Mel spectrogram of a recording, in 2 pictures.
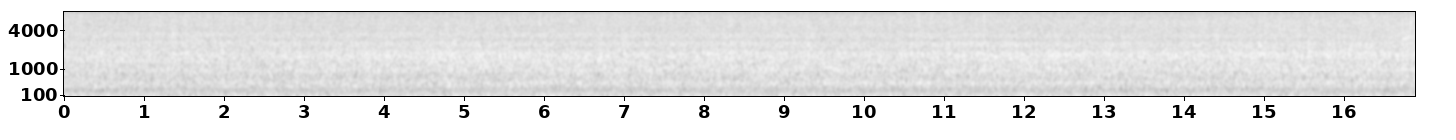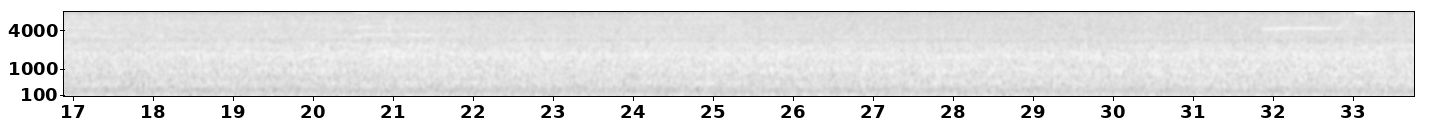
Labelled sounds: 20.4	21.5	killer whale, southern resident, 2.9 to 5.6 kHz
31.8	33.7	killer whale, southern resident, 4.2 to 8.0 kHz

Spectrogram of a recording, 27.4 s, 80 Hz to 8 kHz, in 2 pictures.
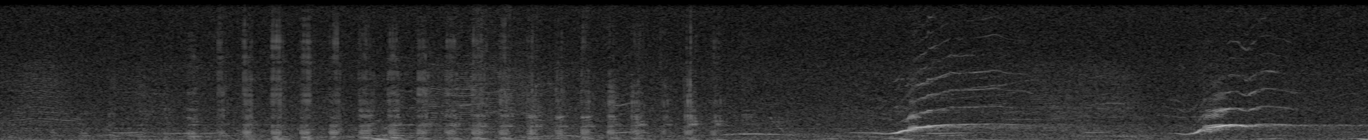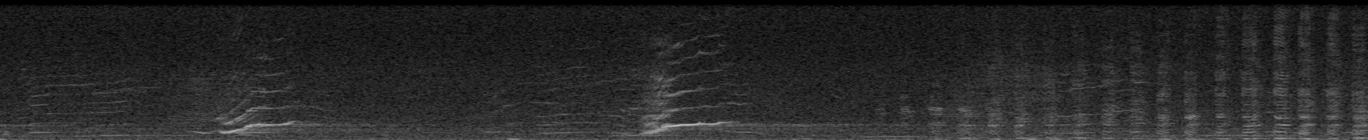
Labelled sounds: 0.1	0.4	humpback whale, 1.2 to 1.3 kHz
6.1	6.4	humpback whale, 2.0 to 2.3 kHz
9.0	11.3	humpback whale, 0.80 to 6.1 kHz
12.0	13.0	humpback whale, 0.80 to 5.7 kHz
14.0	15.3	humpback whale, 0.96 to 3.6 kHz
15.8	16.8	humpback whale, 0.80 to 4.9 kHz
19.0	21.2	humpback whale, 0.80 to 6.0 kHz
24.2	25.0	humpback whale, 1.3 to 3.5 kHz

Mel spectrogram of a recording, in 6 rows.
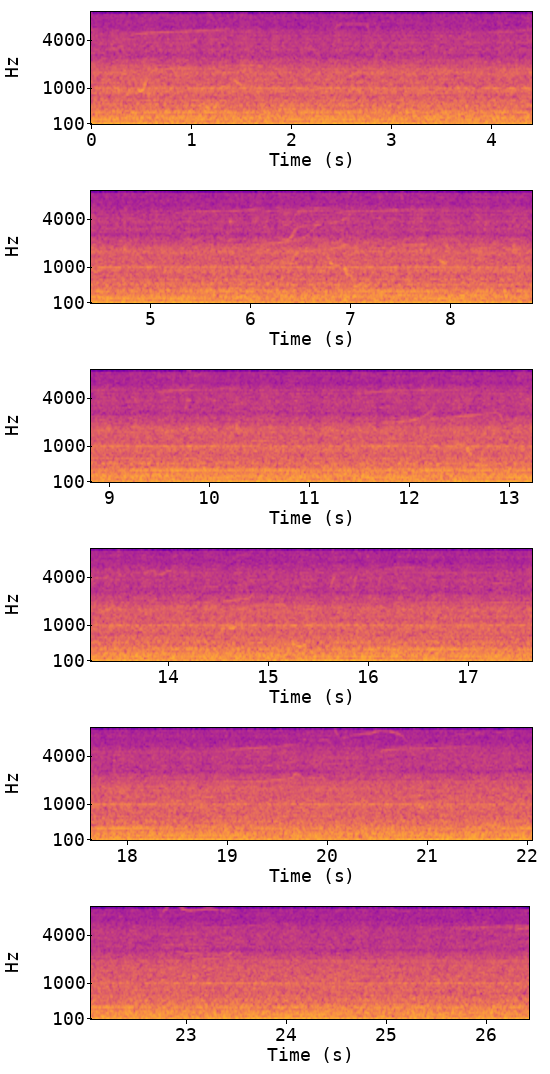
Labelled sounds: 0.6	1.3	killer whale, southern resident, 4.8 to 8.0 kHz
11.5	12.0	killer whale, southern resident, 4.6 to 4.8 kHz
12.4	12.9	killer whale, southern resident, 2.4 to 2.8 kHz
19.0	19.4	killer whale, southern resident, 4.7 to 5.0 kHz
20.5	21.1	killer whale, southern resident, 4.7 to 4.9 kHz
22.9	23.4	killer whale, southern resident, 7.2 to 7.7 kHz

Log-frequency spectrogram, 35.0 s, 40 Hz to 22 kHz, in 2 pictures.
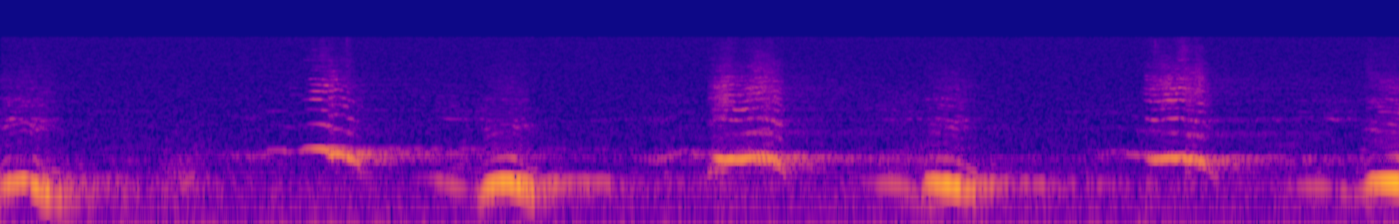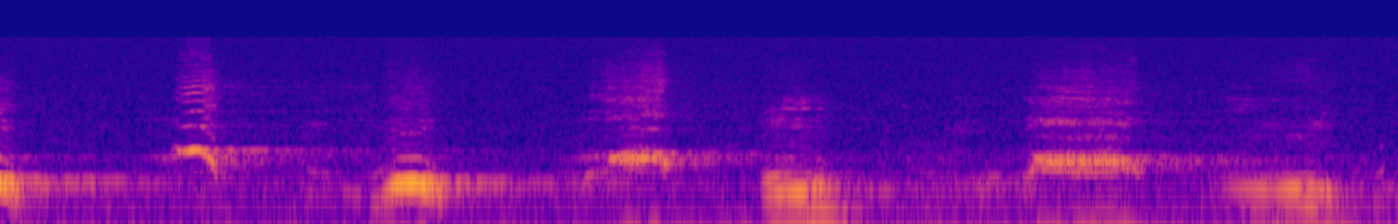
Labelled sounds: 3.8	4.5	humpback whale, 0.80 to 3.0 kHz
8.8	9.6	humpback whale, 0.93 to 2.6 kHz
14.2	14.9	humpback whale, 1.2 to 2.4 kHz
17.1	17.4	humpback whale, 0.90 to 1.4 kHz
19.7	20.2	humpback whale, 0.90 to 4.9 kHz
24.8	25.3	humpback whale, 1.2 to 1.6 kHz
27.1	27.6	humpback whale, 0.90 to 1.4 kHz
30.6	31.1	humpback whale, 1.1 to 1.8 kHz

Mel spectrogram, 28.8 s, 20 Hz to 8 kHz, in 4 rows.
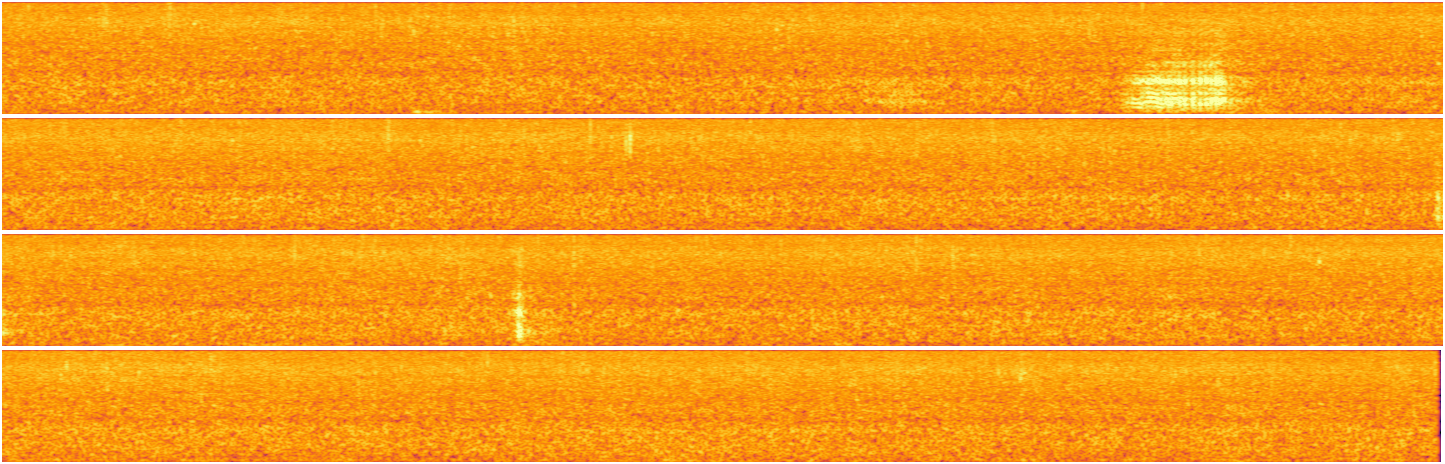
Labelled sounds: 5.6	6.0	croaking sound likely from a nearby submerged object, 0.81 to 1.1 kHz

